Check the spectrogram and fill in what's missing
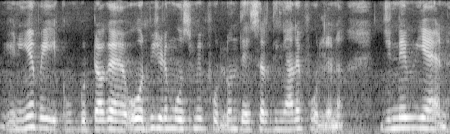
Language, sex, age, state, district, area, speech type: Dogri, female, 60+, Jammu and Kashmir, Reasi, urban, spontaneous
